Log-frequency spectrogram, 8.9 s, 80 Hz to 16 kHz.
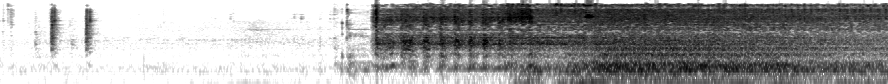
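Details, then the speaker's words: Volvo 740 after an Isuzu NPR intercooler install: catches after a short crank and settles to a rough, tractor-like idle with rattles and a light, quick ticking; cause unclear. "it still sounds like a [ __ ] tractor [ __ ] fading with rattles yeah i know like the crown has a little like tick tick tick tick tick tick tick tick tick tick"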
